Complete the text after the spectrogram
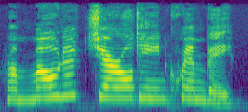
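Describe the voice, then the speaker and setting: Woman as a bossy, scolding big sister, raised pitch. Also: expressive, quick pace, a bit bright. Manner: stern, scolding. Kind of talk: children's storybook character voice.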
